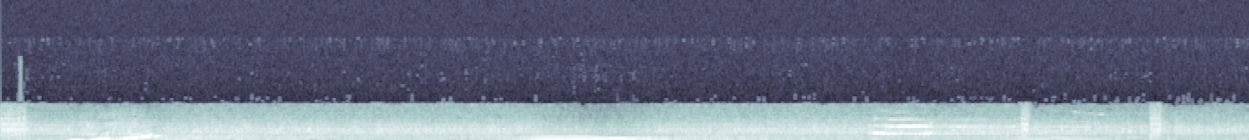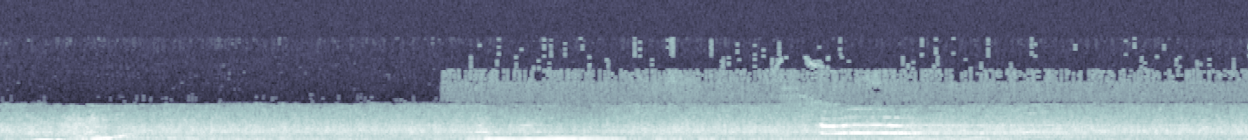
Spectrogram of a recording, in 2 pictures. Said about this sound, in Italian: Buongiorno a tutti, mi dispiace parlare sopra le balene e interrompere il loro dialogo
